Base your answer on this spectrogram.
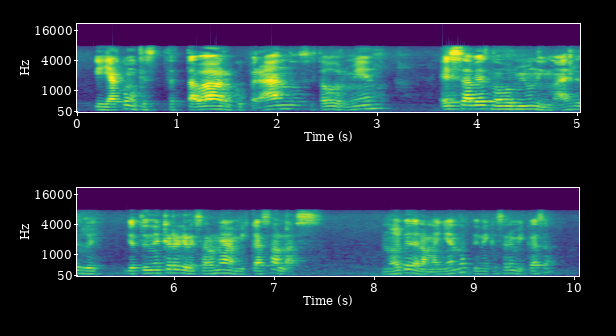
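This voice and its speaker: A man with a Mexican accent, fairly high in pitch and fairly quick, his intonation fairly even, with audible room echo and noticeable background noise. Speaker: podcast host. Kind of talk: casual chat.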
